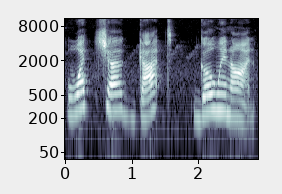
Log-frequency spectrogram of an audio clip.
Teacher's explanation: Whatcha is what plus you becomes cha.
